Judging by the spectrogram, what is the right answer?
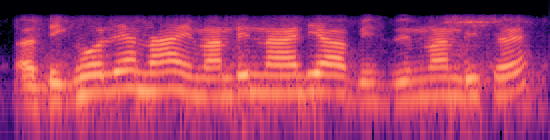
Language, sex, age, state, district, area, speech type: Assamese, male, 18-30, Assam, Jorhat, urban, conversation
